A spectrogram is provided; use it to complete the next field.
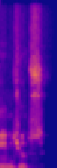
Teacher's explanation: E ao ler índios, só se eu forço para o i, índios, ou se eu tiro o acento para que eu pudesse ter o i tônico, né? Ou seja, o i aqui em índios é uma semivogal e não fica sozinha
